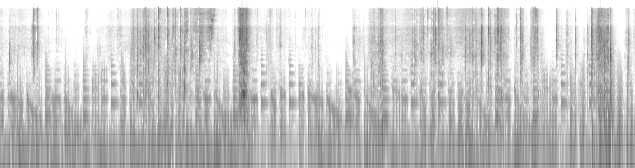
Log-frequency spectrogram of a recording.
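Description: A card game booster pack's foil wrapper crinkling and being torn open by hand, with a loud crackle about two and a half seconds in, over background music.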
